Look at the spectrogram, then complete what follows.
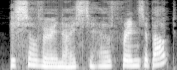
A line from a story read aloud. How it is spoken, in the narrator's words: the Archduchess said dreamily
